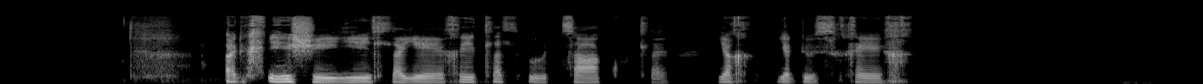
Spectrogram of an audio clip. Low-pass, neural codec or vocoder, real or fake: 9.9 kHz; vocoder, 44.1 kHz, 128 mel bands every 512 samples, BigVGAN v2; fake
